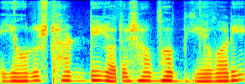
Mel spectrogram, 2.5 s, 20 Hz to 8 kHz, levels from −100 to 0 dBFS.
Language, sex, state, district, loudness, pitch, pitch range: Bengali, male, West Bengal, North 24 Parganas, -16 LUFS, 145 Hz, 135-155 Hz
